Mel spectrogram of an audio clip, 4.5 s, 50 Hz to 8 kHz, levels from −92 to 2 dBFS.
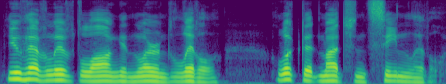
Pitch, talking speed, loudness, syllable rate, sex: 125 Hz, 175 wpm, -16 LUFS, 4.8 syllables/s, male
